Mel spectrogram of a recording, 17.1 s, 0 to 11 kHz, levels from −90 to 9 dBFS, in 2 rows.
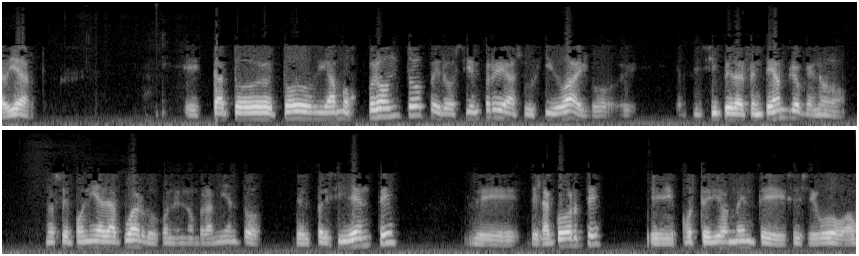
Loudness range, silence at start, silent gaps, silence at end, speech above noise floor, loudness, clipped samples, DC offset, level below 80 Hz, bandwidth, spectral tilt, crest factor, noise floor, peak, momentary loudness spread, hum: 5 LU; 0 s; none; 0 s; 37 dB; -17 LUFS; under 0.1%; under 0.1%; -54 dBFS; 3.8 kHz; -9 dB/octave; 16 dB; -53 dBFS; -2 dBFS; 14 LU; none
